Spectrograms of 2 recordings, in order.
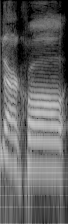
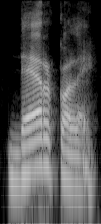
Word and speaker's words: D'Ercole: So it's Darcol in like the real world, but you've gotten me under the French pronunciation on that before, Italian. or the Sicilian pronunciation of something, right? Ercole. D'Ercole.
